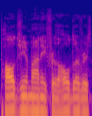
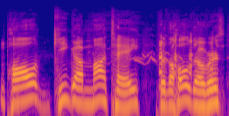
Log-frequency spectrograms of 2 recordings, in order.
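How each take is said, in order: First: The surname is said as Giamatti. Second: The surname is mangled into Gigamonte. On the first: It is read seriously. The speaker calls it right. "I'll read it right this time" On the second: It is a joke on purpose. The speaker calls it wrong. "You're gonna mispronounce him on purpose"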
